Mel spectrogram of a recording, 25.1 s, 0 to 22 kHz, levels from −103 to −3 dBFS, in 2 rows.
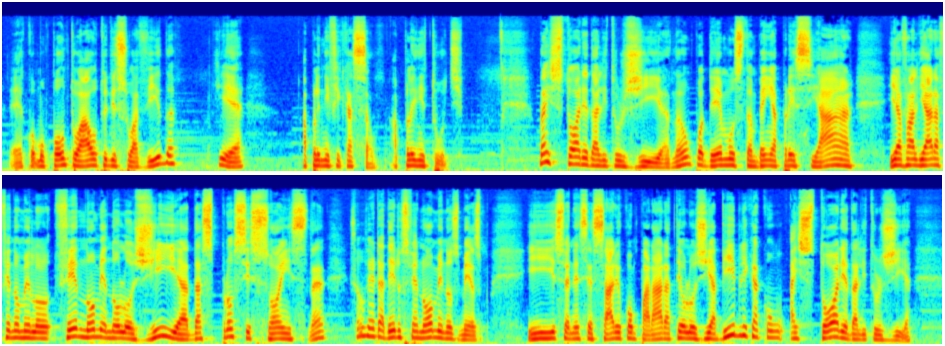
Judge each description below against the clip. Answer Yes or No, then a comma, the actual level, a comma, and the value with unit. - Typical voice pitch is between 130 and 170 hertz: Yes, low, 135 Hz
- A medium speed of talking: No, slow, 110 wpm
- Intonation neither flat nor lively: Yes, average, 3.9 semitones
